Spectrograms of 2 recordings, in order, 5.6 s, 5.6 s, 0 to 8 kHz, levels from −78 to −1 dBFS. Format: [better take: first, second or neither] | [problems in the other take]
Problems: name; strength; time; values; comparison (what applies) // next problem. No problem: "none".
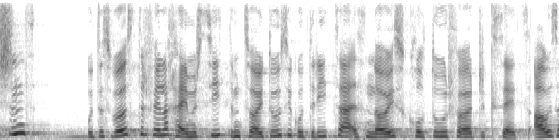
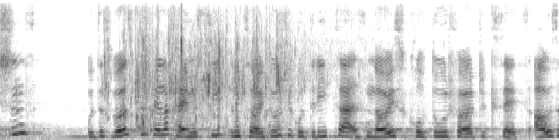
first | background sound (Splash, splatter); 13 dB below the speech // room echo; dies away in 0.3 s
